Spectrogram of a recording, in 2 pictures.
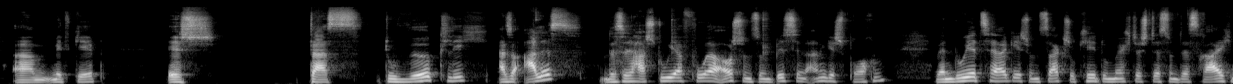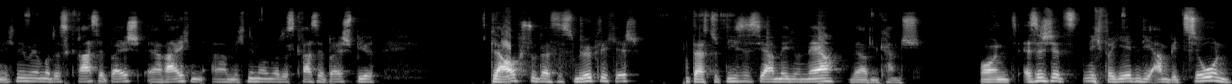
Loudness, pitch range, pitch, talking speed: -18 LUFS, 120-145 Hz, 130 Hz, 165 wpm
